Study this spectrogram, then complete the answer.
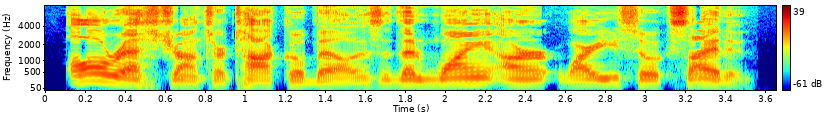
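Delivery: normal talking voice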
